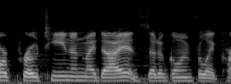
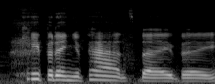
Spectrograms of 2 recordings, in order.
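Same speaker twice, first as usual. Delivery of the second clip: put-on British accent in a spy style. Showing others a British accent that they say is Austin Powers, use an Austin Powers voice. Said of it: "That's Austin Powers".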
